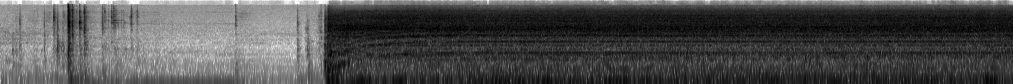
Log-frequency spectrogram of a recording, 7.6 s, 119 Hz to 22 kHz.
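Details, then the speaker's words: 1989 Ford Mustang GT (non-stock engine) cranked with coil and injectors disconnected to check valvetrain: click then even, brisk starter spin with no knocks or drag, oil reaching top of engine; normal cranking. "All right. Tell you what, the engine turns over great. She sounds good."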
